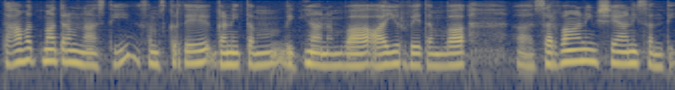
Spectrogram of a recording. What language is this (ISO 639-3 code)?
san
